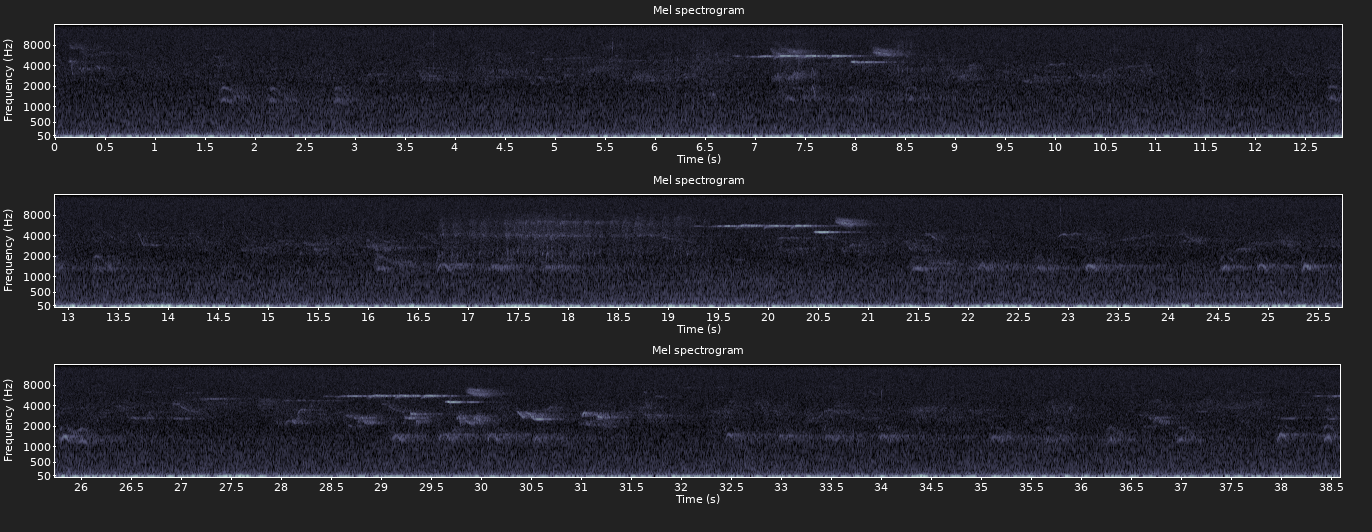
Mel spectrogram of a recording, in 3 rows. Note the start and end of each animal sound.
0.0s-0.6s: American Robin (Turdus migratorius)
1.5s-3.0s: American Crow (Corvus brachyrhynchos)
6.8s-8.5s: Black-throated Green Warbler (Setophaga virens)
7.0s-7.7s: American Robin (Turdus migratorius)
9.8s-11.0s: Eastern Wood-Pewee (Contopus virens)
12.7s-13.4s: American Crow (Corvus brachyrhynchos)
15.9s-18.3s: American Crow (Corvus brachyrhynchos)
16.6s-19.3s: American Robin (Turdus migratorius)
19.2s-21.0s: Black-throated Green Warbler (Setophaga virens)
21.3s-23.9s: American Crow (Corvus brachyrhynchos)
22.8s-24.0s: Eastern Wood-Pewee (Contopus virens)
24.1s-27.2s: American Robin (Turdus migratorius)
24.4s-26.7s: American Crow (Corvus brachyrhynchos)
27.1s-27.8s: Black-throated Green Warbler (Setophaga virens)
27.8s-38.6s: Red-eyed Vireo (Vireo olivaceus)
28.1s-31.9s: American Robin (Turdus migratorius)
28.4s-30.2s: Black-throated Green Warbler (Setophaga virens)
29.1s-31.0s: American Crow (Corvus brachyrhynchos)
32.2s-34.4s: American Crow (Corvus brachyrhynchos)
32.7s-34.7s: American Robin (Turdus migratorius)
34.9s-38.6s: American Crow (Corvus brachyrhynchos)

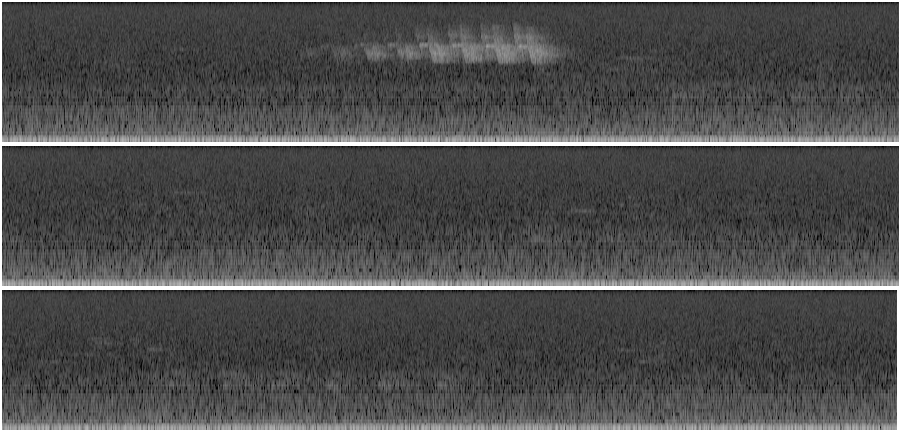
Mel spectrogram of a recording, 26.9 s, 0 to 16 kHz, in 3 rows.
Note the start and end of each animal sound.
2.8s-5.6s: Ovenbird (Seiurus aurocapilla)
10.1s-11.1s: Hermit Thrush (Catharus guttatus)
14.5s-15.6s: Hermit Thrush (Catharus guttatus)
18.4s-19.7s: Hermit Thrush (Catharus guttatus)
20.5s-22.5s: American Crow (Corvus brachyrhynchos)

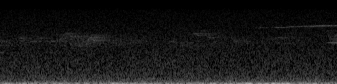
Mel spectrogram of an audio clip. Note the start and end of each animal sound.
0.0s-3.4s: Red-eyed Vireo (Vireo olivaceus)
2.5s-3.4s: Black-throated Green Warbler (Setophaga virens)

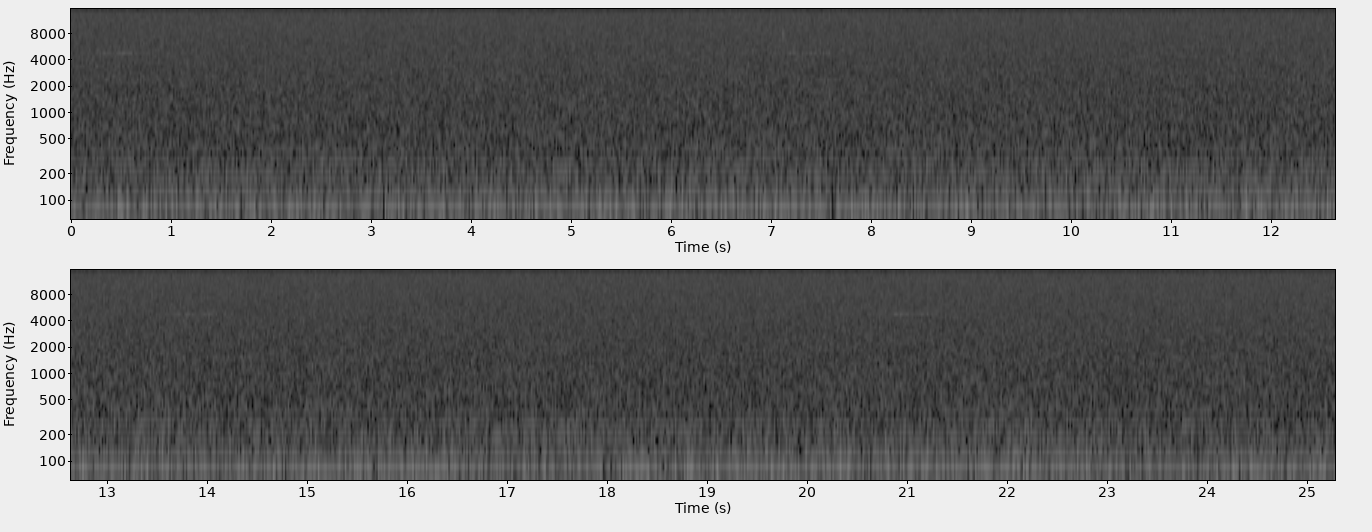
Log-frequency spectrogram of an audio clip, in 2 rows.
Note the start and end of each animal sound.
0.0s-0.9s: Black-throated Green Warbler (Setophaga virens)
6.9s-7.7s: Black-throated Green Warbler (Setophaga virens)
13.4s-14.3s: Black-throated Green Warbler (Setophaga virens)

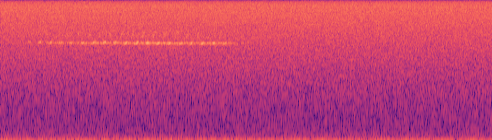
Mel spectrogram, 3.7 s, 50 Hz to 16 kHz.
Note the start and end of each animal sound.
0.0s-1.8s: Dark-eyed Junco (Junco hyemalis)

